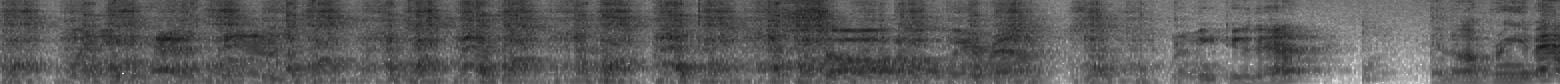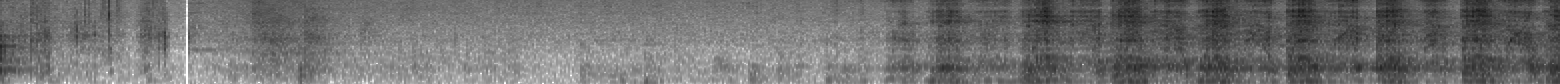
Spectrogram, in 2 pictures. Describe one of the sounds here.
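A small file rasps back and forth against metal.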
